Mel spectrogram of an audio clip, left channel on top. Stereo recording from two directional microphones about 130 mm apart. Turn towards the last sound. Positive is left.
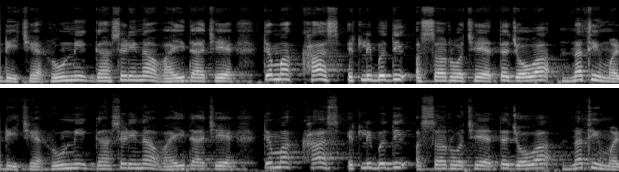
turn(degrees=35)  # may be behind; listen again after turning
